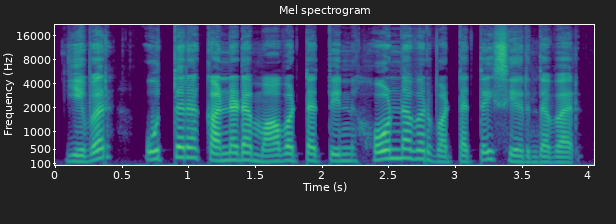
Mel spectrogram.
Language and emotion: Tamil, neutral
